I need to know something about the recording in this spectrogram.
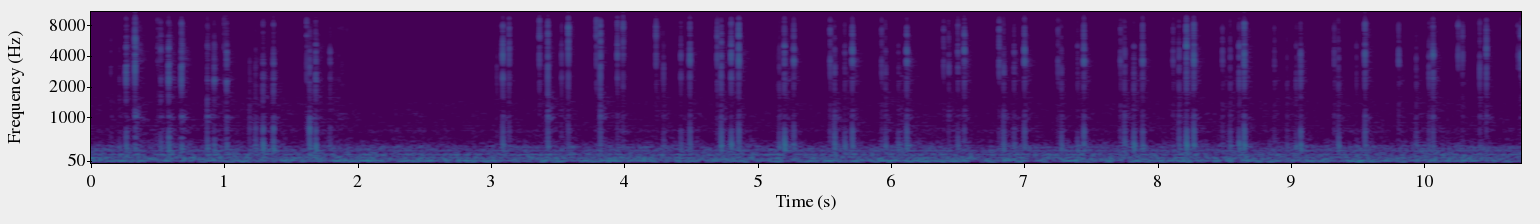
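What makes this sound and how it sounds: Long dark nails tap and scratch the dense bristles and hollow plastic back of a green patterned plastic paddle hairbrush held in hand. A quiet stream of quick, bright clicks and crisp scratches runs throughout, with a brief lull near the start, over a steady low hum.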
